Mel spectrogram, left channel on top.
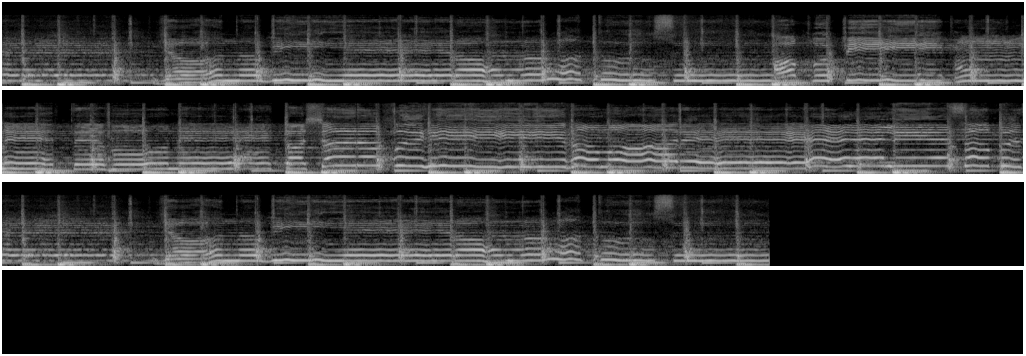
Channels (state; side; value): drops out; right; at 7.7 s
